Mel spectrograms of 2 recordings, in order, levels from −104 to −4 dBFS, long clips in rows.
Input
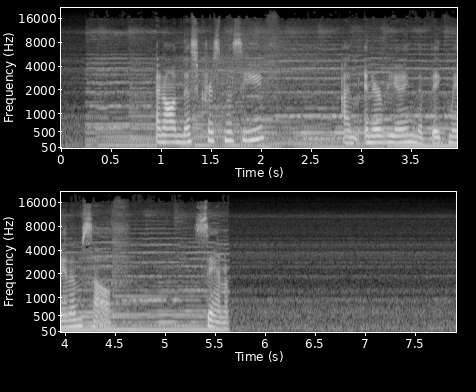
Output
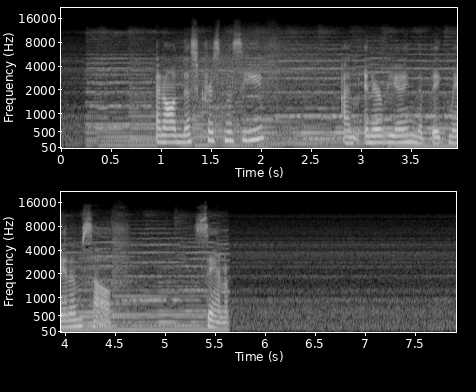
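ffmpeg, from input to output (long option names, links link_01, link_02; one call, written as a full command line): ffmpeg -i in.wav -af "highpass=150,lowpass=7200,volume=-6dB" out.wav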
